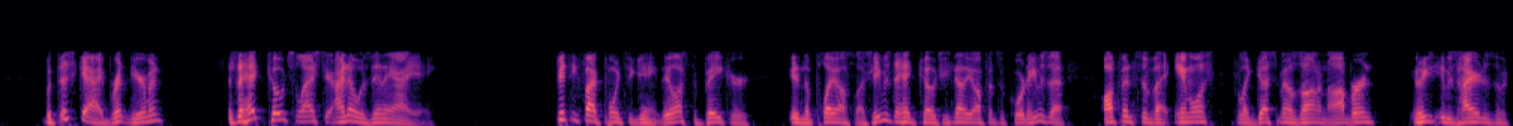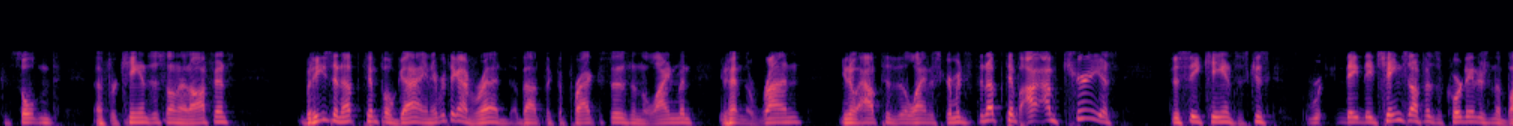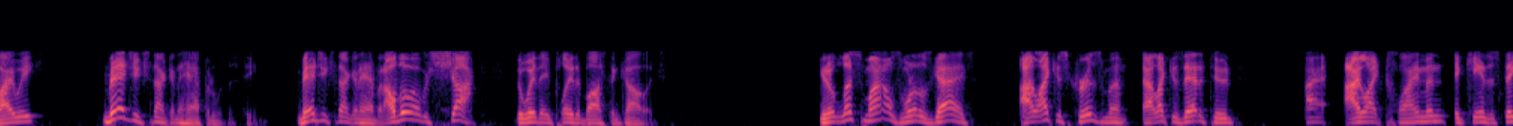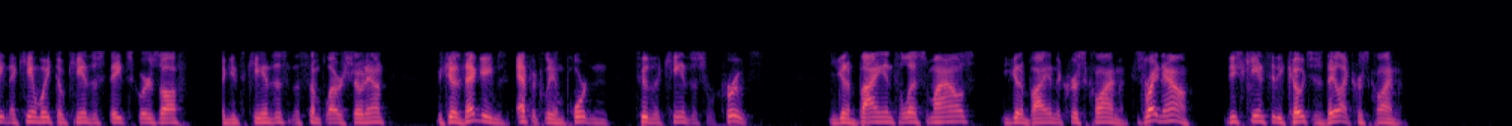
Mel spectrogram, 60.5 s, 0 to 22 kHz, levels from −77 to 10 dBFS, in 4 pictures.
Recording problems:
high frequencies cut off; severe; nothing above 4 kHz

